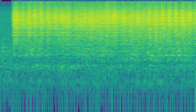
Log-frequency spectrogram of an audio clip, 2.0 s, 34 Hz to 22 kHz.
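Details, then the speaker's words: Presto pressure canner holding 7 quarts of potatoes, stove still on high: loud continuous hiss with a fast rocking flutter like a steam engine as the weight rocks hard and vents a lot of steam; the heat is too high and must be turned down. "Okay, now you can see this is rocking back and forth pretty good. It sounds like a steam engine going. And there's a lot of steam coming out of there. Now we're ready to turn down our temperature."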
